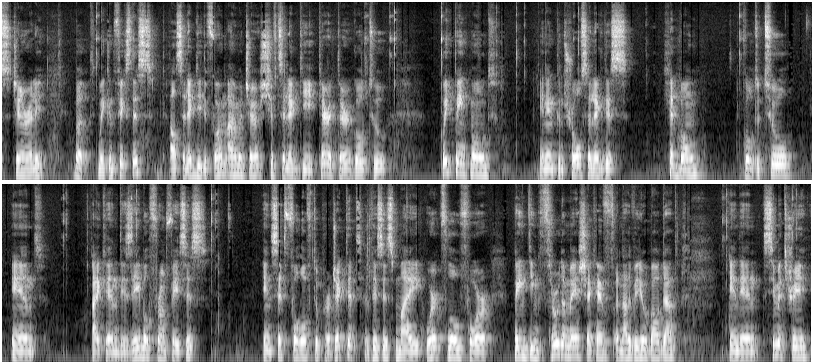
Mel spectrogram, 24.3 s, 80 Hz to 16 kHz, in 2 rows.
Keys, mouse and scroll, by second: 1.6-2.0 drag, 4.1 shift+click, 5.4 click, 5.8 click, 7.2 middle click, 7.8 middle click, 8.7 ctrl+click, 9.2 middle click, 11.1 click, 13.1 click, 14.1 click, 15.3 click, 16.7 click, 23.0 click, 24.0 click.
